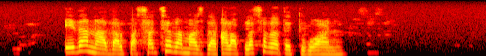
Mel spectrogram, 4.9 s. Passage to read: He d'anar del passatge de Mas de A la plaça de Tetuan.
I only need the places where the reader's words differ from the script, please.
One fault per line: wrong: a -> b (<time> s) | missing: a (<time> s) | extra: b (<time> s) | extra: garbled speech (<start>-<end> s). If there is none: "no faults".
no faults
